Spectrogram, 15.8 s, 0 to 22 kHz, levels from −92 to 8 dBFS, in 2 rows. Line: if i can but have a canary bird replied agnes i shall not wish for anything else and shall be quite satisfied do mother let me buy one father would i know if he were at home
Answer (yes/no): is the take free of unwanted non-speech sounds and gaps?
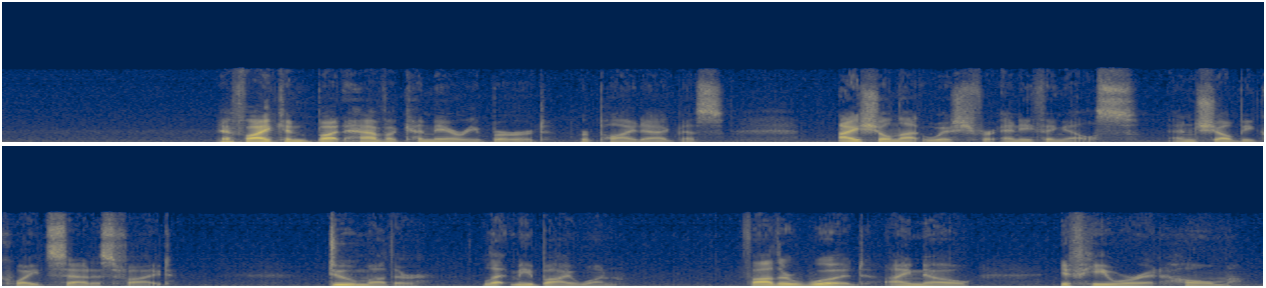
yes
